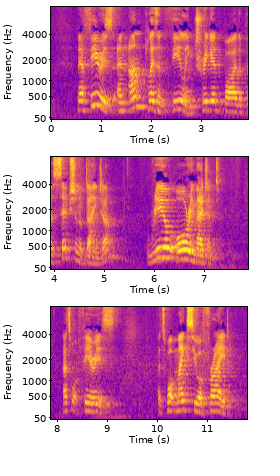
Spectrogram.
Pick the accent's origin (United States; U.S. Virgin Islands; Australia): Australia; Now, as an Australian, this is a very important part of our culture, isn't it?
